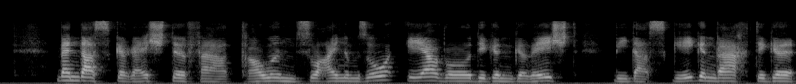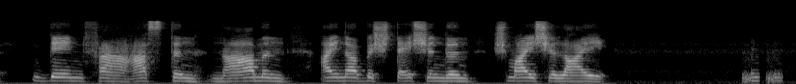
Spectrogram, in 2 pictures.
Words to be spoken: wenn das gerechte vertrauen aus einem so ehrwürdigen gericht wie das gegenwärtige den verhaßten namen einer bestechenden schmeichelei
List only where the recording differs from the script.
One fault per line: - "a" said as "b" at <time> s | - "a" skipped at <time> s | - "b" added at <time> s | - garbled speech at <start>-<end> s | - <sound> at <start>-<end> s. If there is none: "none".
- "aus" said as "zu" at 3.0 s
- laugh at 15.4-15.8 s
